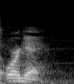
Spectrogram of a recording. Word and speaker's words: orge: Um, the word for wrath in Greek is orge. O R G E. And yes, it is pronounced like I said it. Orge.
